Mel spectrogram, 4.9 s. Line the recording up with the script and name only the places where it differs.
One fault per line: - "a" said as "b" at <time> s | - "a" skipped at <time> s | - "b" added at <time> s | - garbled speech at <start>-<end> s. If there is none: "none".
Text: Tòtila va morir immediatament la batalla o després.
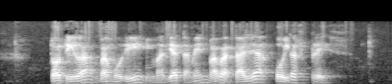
none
